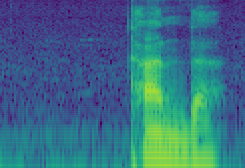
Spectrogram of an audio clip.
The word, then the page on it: tanda: Vafsi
